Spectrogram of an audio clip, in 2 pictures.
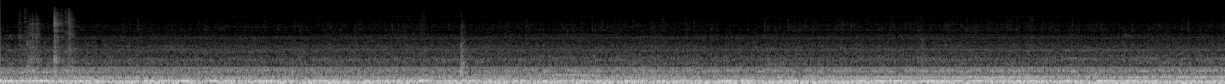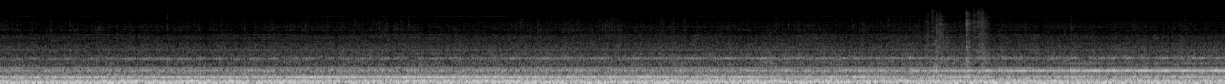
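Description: Locomotive running light at speed, heard from the cab: a steady low rumble of wheels on rail with a whine that slowly rises in pitch. Two brief clicks, one just after the start and one near the end.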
